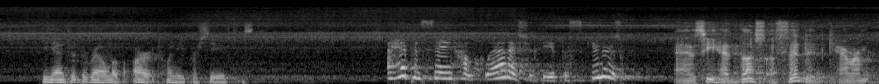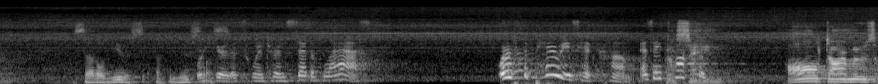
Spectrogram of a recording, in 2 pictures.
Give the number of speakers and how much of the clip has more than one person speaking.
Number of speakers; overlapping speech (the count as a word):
three, about 6%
